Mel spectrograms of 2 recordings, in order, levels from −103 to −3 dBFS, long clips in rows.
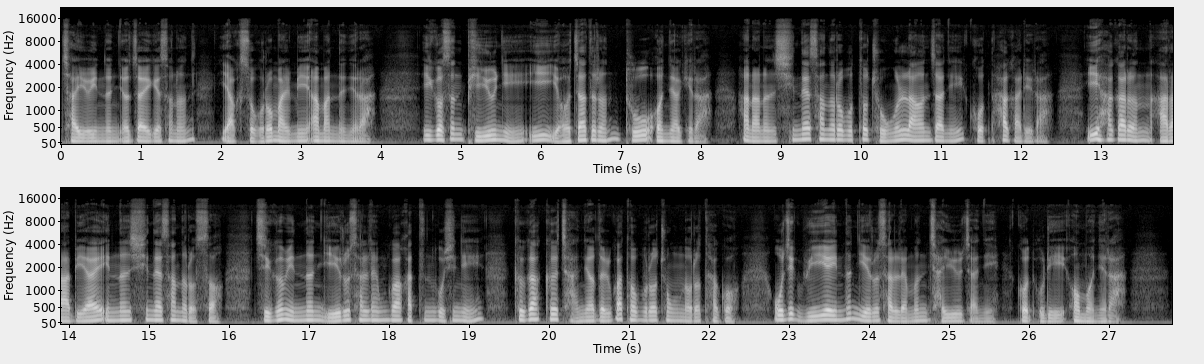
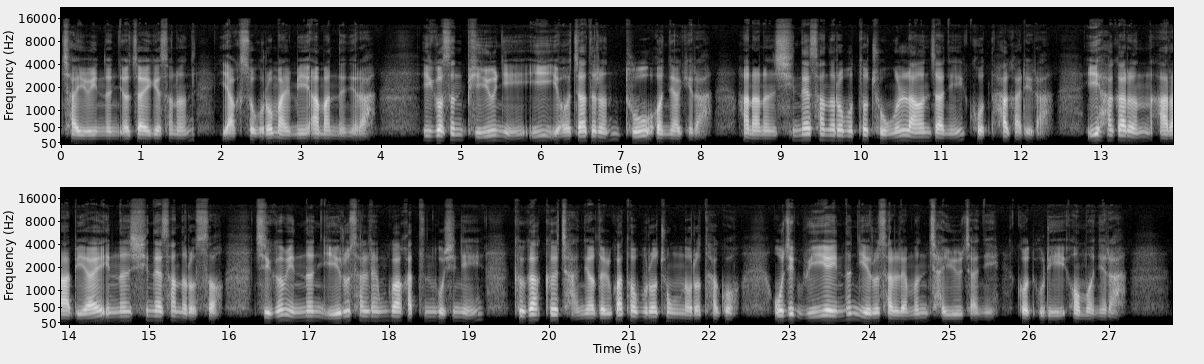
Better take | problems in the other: first | thin; very; fading below 350 Hz

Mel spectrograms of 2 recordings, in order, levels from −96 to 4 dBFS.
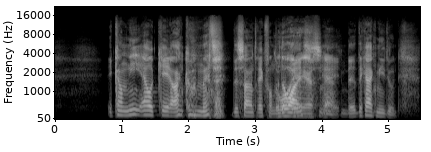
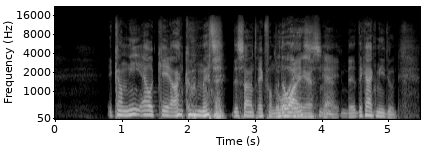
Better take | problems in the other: second | thin; very; fading below 800 Hz

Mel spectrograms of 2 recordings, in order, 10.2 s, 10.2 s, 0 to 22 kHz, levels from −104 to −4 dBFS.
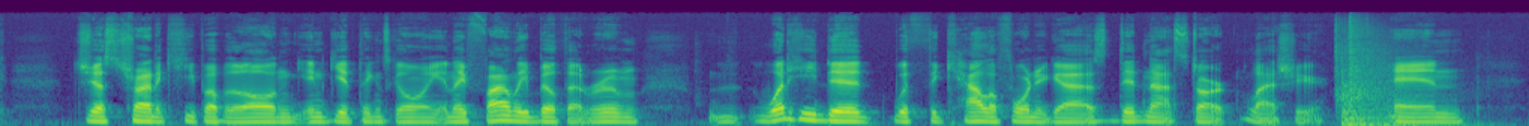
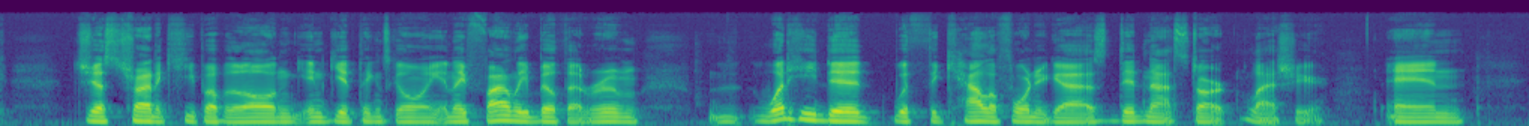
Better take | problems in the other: second | door banging; noticeable; at 9 s; peak 7 dB below the speech

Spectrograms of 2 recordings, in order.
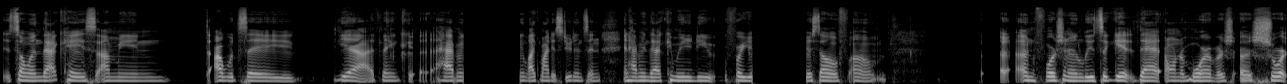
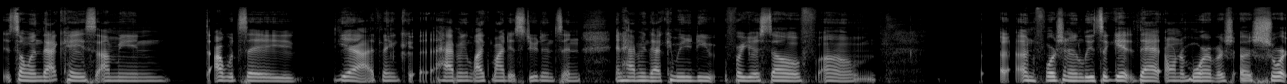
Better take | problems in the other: second | audio freezing; at 4.5 s for 0.5 s and at 7.5 s for 0.5 s

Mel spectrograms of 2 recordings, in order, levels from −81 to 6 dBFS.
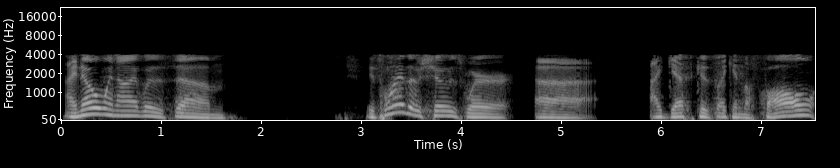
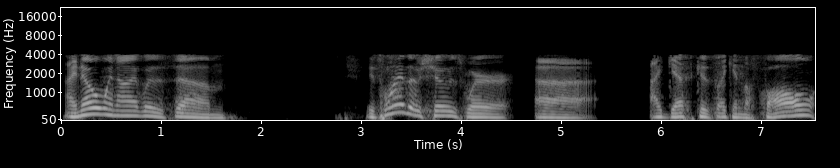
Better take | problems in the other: neither | garbled, watery; badly; nothing above 4 kHz; the same in both

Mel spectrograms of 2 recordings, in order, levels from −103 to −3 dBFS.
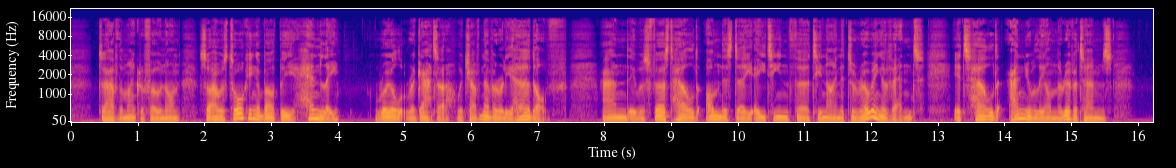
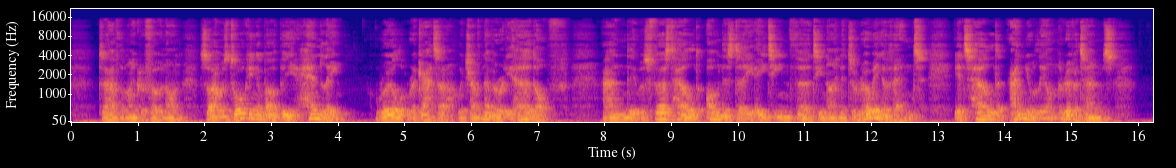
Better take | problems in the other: first | off-mic speech; far // room echo; slight; dies away in 0.3 s

